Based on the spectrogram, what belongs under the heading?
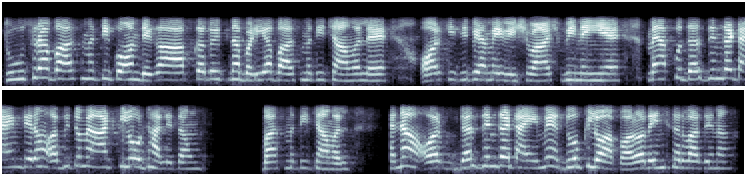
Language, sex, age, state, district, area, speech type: Hindi, female, 60+, Rajasthan, Jaipur, urban, conversation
